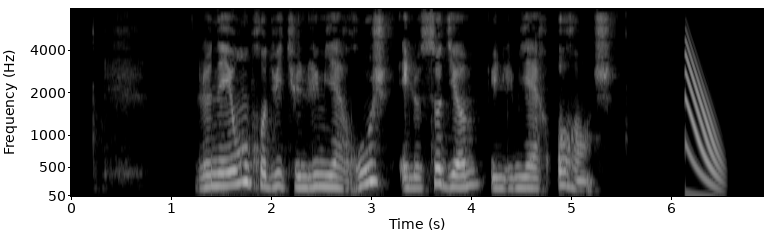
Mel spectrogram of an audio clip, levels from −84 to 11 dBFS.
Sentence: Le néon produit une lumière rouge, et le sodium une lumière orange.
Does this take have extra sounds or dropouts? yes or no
yes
